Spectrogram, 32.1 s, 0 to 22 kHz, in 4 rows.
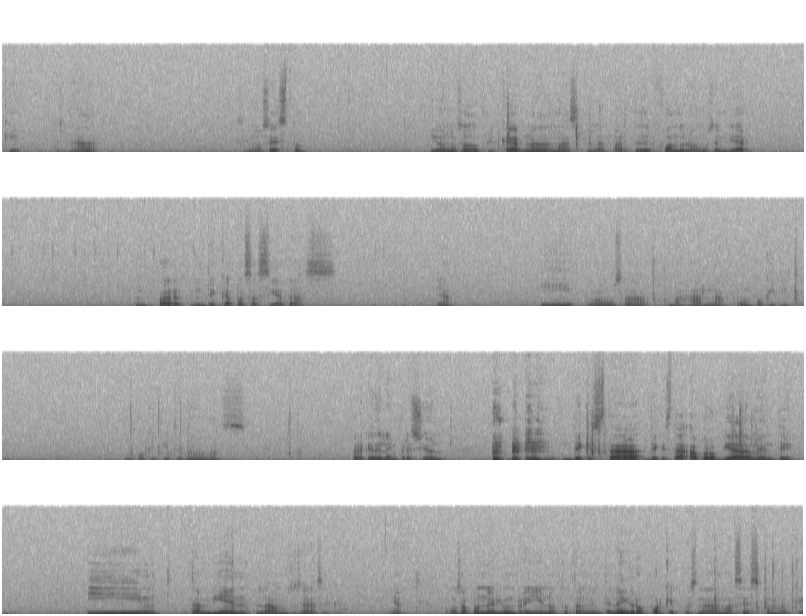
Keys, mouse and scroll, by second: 3.3 click, 4.3 click, 5.7 ctrl+d, 8.0 click, 8.4 click, 9.4 click, 9.8 click, 11.7 click, 14.5 Down, 17.3 alt+Down, 18.9 alt+Up, 22.3 alt+Tab, 23.6 alt+Tab, 26.3 Left, 29.6 click, 31.6 alt+Right.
